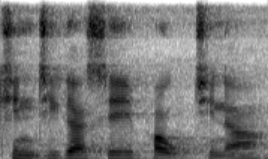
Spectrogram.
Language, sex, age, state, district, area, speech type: Bodo, male, 45-60, Assam, Kokrajhar, rural, spontaneous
